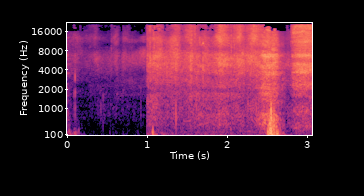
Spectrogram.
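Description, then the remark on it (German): Heavy, breathy panting after a moment of silence, with a couple of dull footfalls thudding underneath as someone walks uphill through a muddy forest in the hilly Palatinate region of Germany. “Und wahrscheinlich habt ihr es auch schon bemerkt, ich bin ziemlich am Schnaufen. Das liegt wohl an den Bergen um mich herum und an den Steigungen.”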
